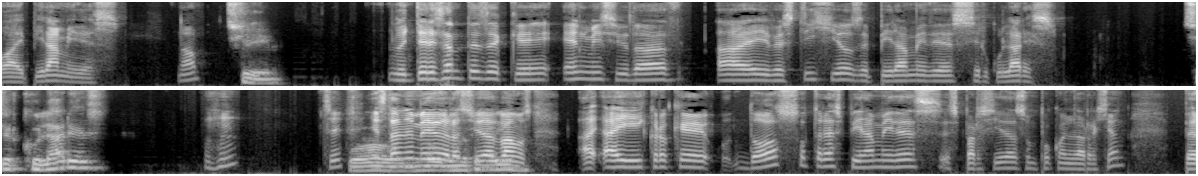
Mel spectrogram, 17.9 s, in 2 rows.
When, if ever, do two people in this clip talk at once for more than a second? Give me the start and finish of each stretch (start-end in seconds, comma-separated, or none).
11.5-12.8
